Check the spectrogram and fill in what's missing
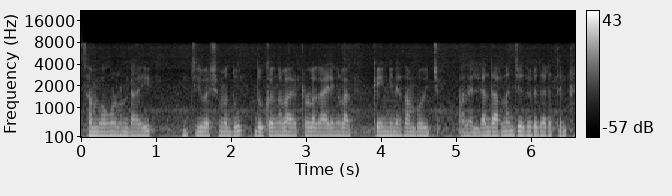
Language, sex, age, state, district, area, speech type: Malayalam, male, 18-30, Kerala, Pathanamthitta, rural, spontaneous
